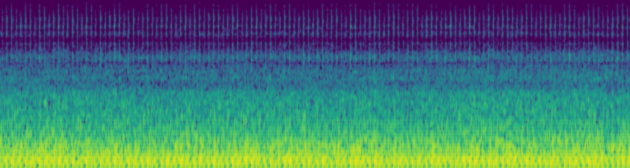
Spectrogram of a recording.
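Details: Newer Murray push mower just after new carb diaphragms: smooth, even but noticeably slow running below cutting speed; runs fine but slow, owner thinks the throttle spring (a bit too long) needs sorting.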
